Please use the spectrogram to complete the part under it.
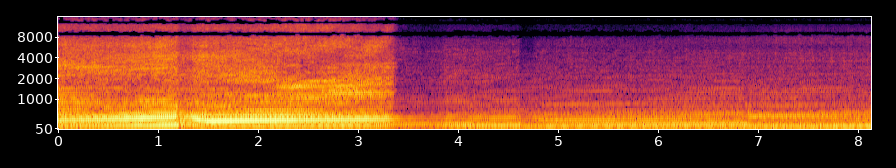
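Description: A car engine revs hard, rising in pitch, briefly drops at a gear change, then eases off to a steady hum.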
